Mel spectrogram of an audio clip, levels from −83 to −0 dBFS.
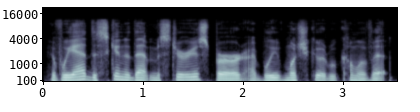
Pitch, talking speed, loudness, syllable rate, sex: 120 Hz, 285 wpm, -19 LUFS, 6.4 syllables/s, male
